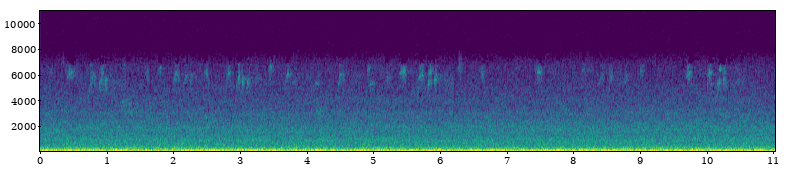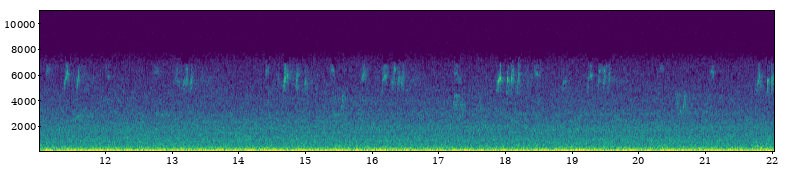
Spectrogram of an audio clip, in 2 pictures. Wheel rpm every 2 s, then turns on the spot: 0, 0, 0, 0, 0, 0, 0, 0, 0, 0, 0.
none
